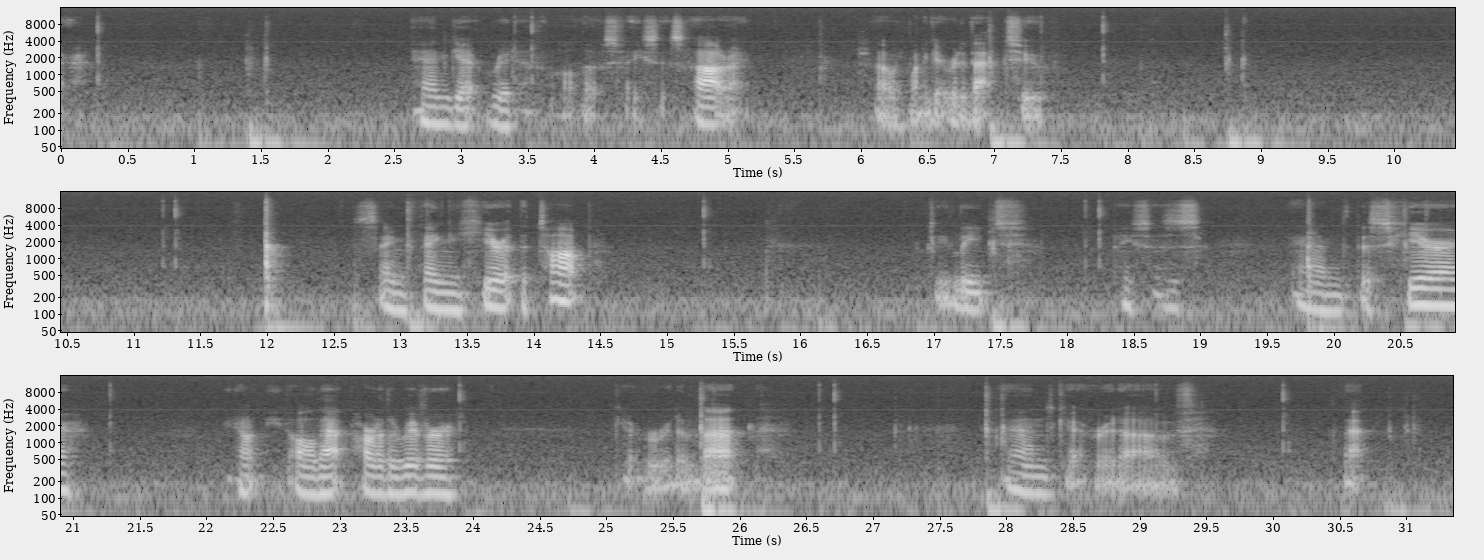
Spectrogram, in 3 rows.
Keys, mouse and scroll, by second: 2.2 x, 5.8-6.8 scroll down 1, 6.8-7.7 scroll down 2, 7.7-8.6 scroll down 1, 7.7 b, 9.5 x, 13.8 b, 18.2 x, 19.7-21.3 scroll up 1, 21.3-21.7 scroll up 1, 21.3 b, 26.5 x, 28.7 b.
